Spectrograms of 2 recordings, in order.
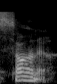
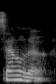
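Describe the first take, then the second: First: "sauna" said the English way, first syllable a single open "saw" vowel; American English pronunciation. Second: "sauna" said with an "ow" diphthong in the first syllable; local Finnish-like pronunciation. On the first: Lecturer showing how most U S speakers say it, "sauna" as SAW-nuh. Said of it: "most English speakers pronounce the word as". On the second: Lecturer showing how U P people say it, "sauna" as SOW-nah. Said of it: "many people pronounce it as". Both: Shown as a demonstration.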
